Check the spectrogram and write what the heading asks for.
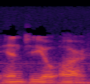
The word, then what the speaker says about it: Ngor: And it's probably from Ngor Monastery, N-G-O-R, pronounced Ngor, which comes from southern Tibet.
